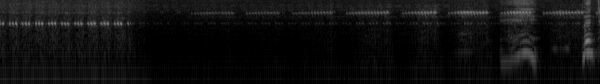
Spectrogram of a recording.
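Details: Field cricket singing at night: a steady pulsed trill for just over a second, then short high chirps repeated about every half second, with a voice speaking at the end.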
